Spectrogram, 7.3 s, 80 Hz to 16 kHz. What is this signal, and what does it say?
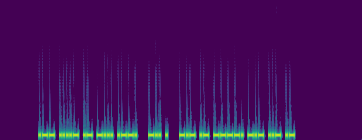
Morse code, heard as a keyed tone, about 36 wpm, 700 Hz. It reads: W4ABP DE KA9KUA
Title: USA Callsign DE Callsign 35wpm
